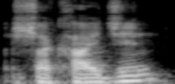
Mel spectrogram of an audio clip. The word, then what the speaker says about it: 社怪人: This is a chapter that I believe is pronounced Shakaijin, which normally means like a working person, salaryman type of thing.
